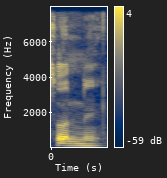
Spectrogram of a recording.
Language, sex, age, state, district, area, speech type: Kannada, male, 18-30, Karnataka, Tumkur, urban, read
